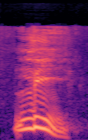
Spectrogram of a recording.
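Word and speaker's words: 俐: It's pronounced fourth tone. Li, li.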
